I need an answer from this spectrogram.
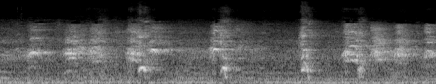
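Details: Angry Dobermann barking in a quick series of sharp, mid-pitched barks, several bursts closely spaced over a few seconds, some overlapping as if more than one dog.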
